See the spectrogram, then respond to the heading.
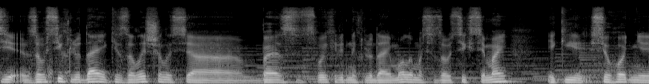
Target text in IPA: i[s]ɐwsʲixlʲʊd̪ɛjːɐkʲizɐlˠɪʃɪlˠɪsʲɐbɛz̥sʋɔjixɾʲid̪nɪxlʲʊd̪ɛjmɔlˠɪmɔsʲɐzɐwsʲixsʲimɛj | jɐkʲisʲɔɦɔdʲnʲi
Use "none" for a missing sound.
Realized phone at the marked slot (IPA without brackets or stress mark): z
